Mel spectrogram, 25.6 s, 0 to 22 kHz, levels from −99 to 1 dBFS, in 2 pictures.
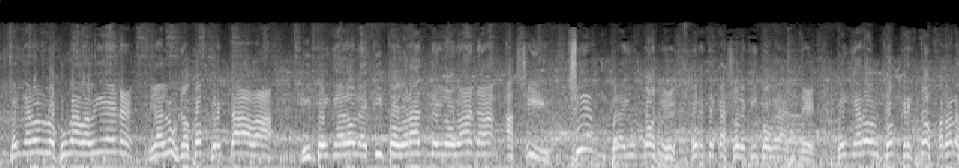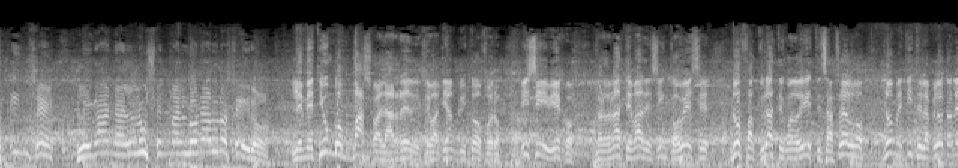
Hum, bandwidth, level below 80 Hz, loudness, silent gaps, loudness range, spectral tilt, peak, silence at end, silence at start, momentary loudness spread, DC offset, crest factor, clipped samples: none; 12.5 kHz; -30 dBFS; -12 LUFS; none; 2 LU; -5.5 dB/octave; 0 dBFS; 0 s; 0 s; 5 LU; under 0.1%; 12 dB; under 0.1%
